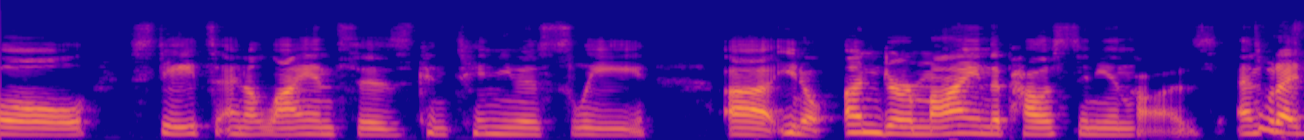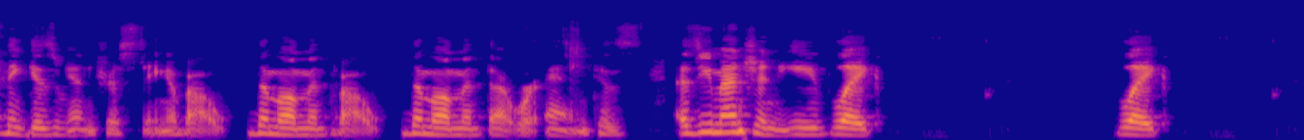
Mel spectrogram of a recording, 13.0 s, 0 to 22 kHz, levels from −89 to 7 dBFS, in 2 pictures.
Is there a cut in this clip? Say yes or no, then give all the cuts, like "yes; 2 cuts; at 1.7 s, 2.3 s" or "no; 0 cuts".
yes; 7 cuts; at 2.1 s, 5.6 s, 6.3 s, 6.8 s, 8.2 s, 9.8 s, 12.1 s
